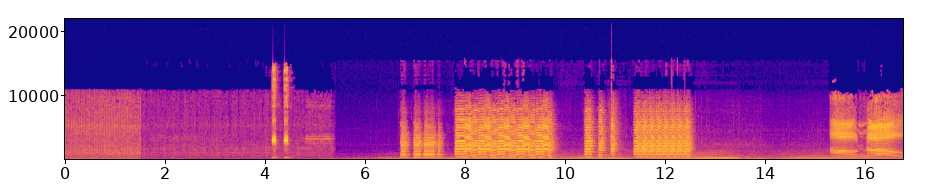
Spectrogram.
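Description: Vehicle horn honks over a steady engine hum. There is a quick double toot about four seconds in, then a run of short beeps and two longer pulsing horn blasts, and near the end two wavering toots.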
